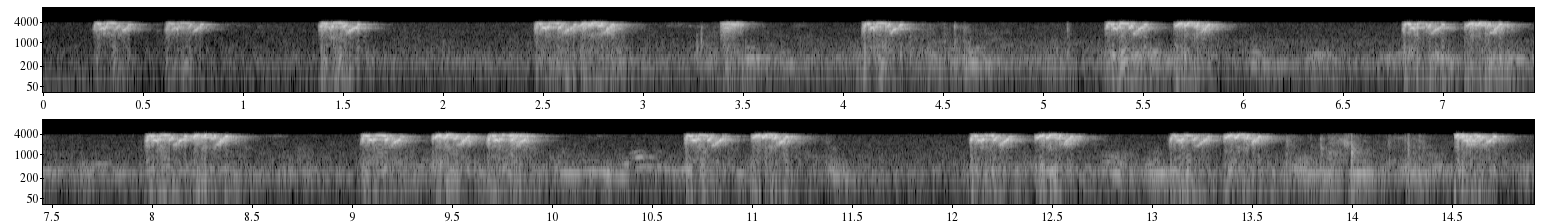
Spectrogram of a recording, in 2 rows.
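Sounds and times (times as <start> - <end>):
budgerigar calling with scratchy chirps: 0.2 - 1.8, 2.4 - 4.4, 5.3 - 6.0, 6.8 - 10.0, 10.6 - 11.4, 12.0 - 14.9.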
